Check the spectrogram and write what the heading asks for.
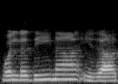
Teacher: دونوں جگہ زال نرمی سے پڑھنا ہے، سیٹی کی آواز نہیں آنا چاہیے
